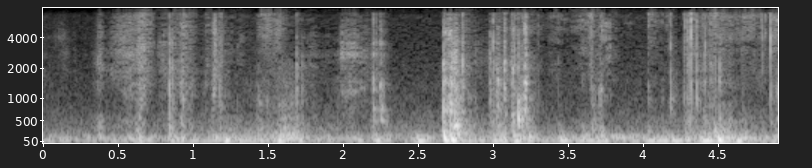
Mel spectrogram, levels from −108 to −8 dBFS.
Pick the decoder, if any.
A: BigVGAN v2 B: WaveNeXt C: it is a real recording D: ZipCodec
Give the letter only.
C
